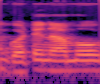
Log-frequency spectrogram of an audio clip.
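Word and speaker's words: Guantanamo: हम कह सकते हैं ग्वेंटेनोमा। ग्वेंटेनोमा, ठीक है ना। इसका नाम है ग्वेंटेनामो, सॉरी, प्रोनाउंसिएशन में थोड़ी दिक्कत है, लेकिन देखो ध्यान से, ग्वाटेनामो, ये जगह है ग्वाटेनामो वे।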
